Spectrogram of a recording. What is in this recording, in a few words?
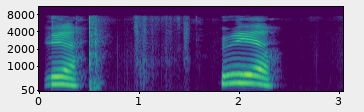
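"qian bi", Mandarin Chinese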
